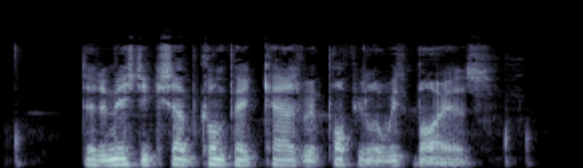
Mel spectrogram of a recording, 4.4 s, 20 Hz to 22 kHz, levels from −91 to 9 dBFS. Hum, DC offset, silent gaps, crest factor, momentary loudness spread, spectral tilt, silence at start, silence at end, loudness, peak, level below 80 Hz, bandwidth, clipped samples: none; under 0.1%; 0.51-0.61 s; 16 dB; 9 LU; -6 dB/octave; 0.1 s; 0.7 s; -21 LUFS; -6 dBFS; -62 dBFS; 7.6 kHz; under 0.1%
